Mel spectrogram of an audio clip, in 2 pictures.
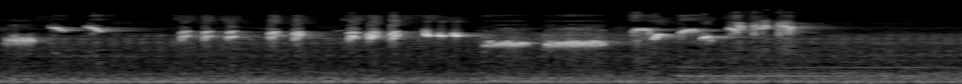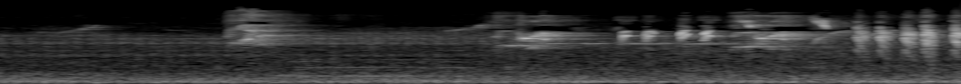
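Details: Clamorous reed warbler singing energetically: harsh, chattering bursts of rapid notes alternating with short squeaky whistles and churring phrases, delivered in uneven fast runs with brief pauses, high-pitched throughout.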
